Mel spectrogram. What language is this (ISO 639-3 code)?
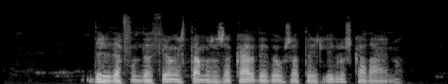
glg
